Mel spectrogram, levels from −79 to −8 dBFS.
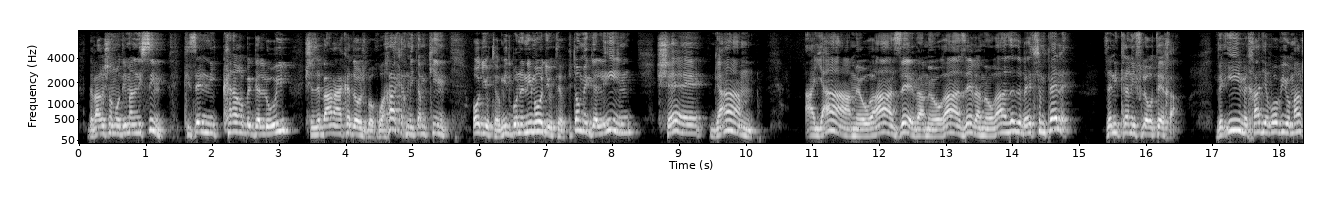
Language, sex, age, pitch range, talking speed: Hebrew, male, 30-49, 155-210 Hz, 135 wpm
